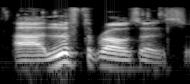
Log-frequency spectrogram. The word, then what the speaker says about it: Luftrausers: And finally, guys, we have, when this flipping page loads again, Luftrausers review. I think I pronounced that right. It's like Luftwaffe, except Luftrausers instead. This is by Anthony Chambers.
